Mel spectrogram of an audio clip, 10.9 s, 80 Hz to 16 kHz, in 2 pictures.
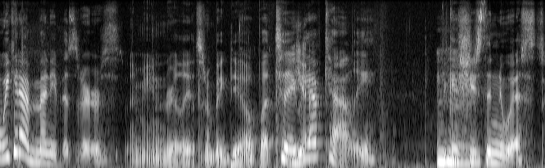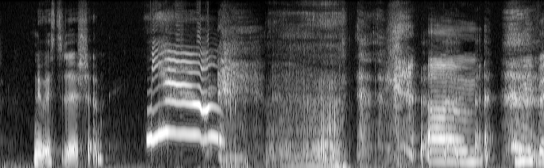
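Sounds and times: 
speech: 0.0 - 10.8
female cat grumbling: 8.1 - 9.0.

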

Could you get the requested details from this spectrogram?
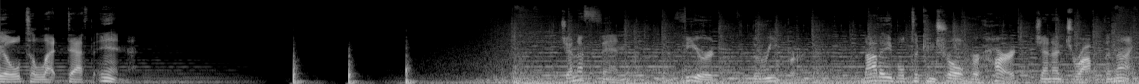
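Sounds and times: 
speech: 0.0 - 1.4, 5.6 - 11.3
heavy knocks on a wooden door: 2.9 - 4.3.

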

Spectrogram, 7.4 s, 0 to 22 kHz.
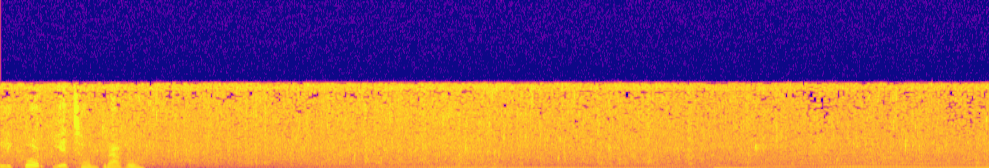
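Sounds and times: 
speech: 0.0 - 1.2
heavy rain pouring down: 0.0 - 7.4
low hum: 2.3 - 7.4.

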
